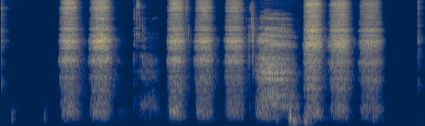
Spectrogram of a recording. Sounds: Sniff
